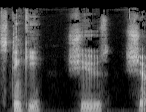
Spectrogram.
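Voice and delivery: slow, soft, careful, word-by-word enunciation. Giving the podcast's Twitter handle to listeners, with slow, careful pronunciation. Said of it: "I have to say it slow".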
